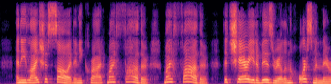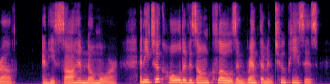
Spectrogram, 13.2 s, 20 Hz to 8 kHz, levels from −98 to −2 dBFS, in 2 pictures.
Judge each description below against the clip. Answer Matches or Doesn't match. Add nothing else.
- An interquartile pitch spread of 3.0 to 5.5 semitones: Matches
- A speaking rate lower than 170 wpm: Doesn't match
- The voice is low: Doesn't match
